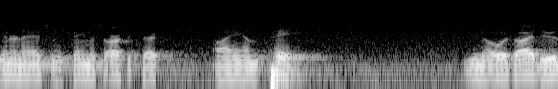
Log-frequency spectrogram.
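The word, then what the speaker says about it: Pei: famous architect i am paige you know as i do that this name is spelled p e i and most of us would probably pronounce it pie this plan was then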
